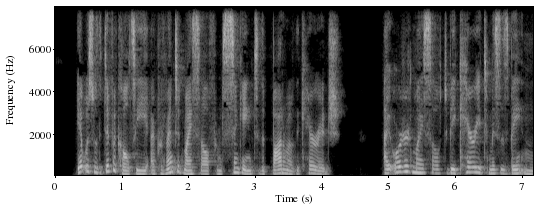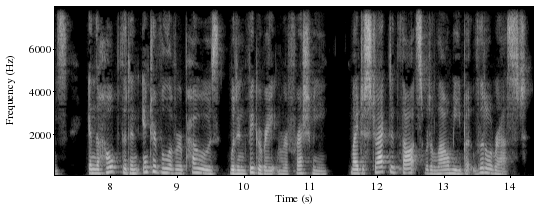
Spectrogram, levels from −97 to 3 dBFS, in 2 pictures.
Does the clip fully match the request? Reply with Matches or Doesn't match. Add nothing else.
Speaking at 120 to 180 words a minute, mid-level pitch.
Doesn't match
